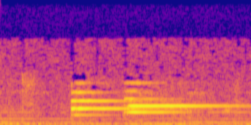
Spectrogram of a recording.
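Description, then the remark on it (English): A doorbell at the front door of a villa rings in a sustained electric tone as someone leans on the bell, with bright overlapping chimes entering twice and ringing steadily over a constant low hum, fairly quiet. “I move across the road, push open the heavy iron gates, hurry up the path to the front door of the villa, and I lean on the bell.”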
